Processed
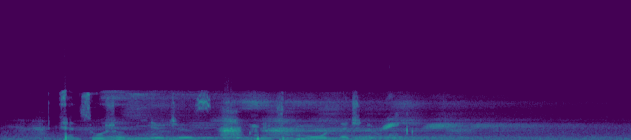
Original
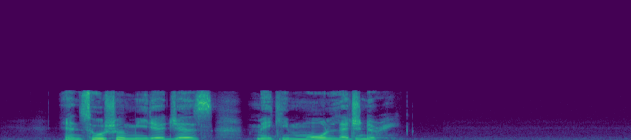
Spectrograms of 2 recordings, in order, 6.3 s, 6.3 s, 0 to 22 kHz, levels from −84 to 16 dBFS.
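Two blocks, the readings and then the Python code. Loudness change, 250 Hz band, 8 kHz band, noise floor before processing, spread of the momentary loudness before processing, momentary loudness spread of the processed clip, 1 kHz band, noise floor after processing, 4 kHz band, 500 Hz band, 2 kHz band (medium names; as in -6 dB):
-18.5 dB, -17.5 dB, no reading, -64 dBFS, 13 LU, 18 LU, -16.0 dB, -56 dBFS, -21.5 dB, -18.5 dB, -10.0 dB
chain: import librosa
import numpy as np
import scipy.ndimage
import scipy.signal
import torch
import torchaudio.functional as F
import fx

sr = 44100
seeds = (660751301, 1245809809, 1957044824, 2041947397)

p1 = fx.envelope_sharpen(x, sr, power=1.5)
p2 = fx.peak_eq(p1, sr, hz=800.0, db=5.0, octaves=1.7)
p3 = fx.notch(p2, sr, hz=2900.0, q=12.0)
p4 = fx.gate_flip(p3, sr, shuts_db=-19.0, range_db=-29)
p5 = 10.0 ** (-33.5 / 20.0) * np.tanh(p4 / 10.0 ** (-33.5 / 20.0))
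p6 = p4 + (p5 * librosa.db_to_amplitude(-5.0))
p7 = fx.wow_flutter(p6, sr, seeds[0], rate_hz=2.1, depth_cents=45.0)
p8 = p7 + fx.echo_diffused(p7, sr, ms=518, feedback_pct=45, wet_db=-6, dry=0)
y = p8 * librosa.db_to_amplitude(1.0)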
